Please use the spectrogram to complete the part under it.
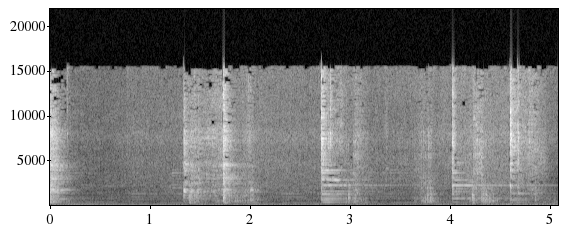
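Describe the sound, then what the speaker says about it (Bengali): A lid lifted off a pot of methi greens cooking on the stove, with several metallic clanks and scrapes of lid and utensil against the pot over a faint low simmer. "বন্ধুরা, ঢাকনাটা খুলে শাকটা দেখে নেব।"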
